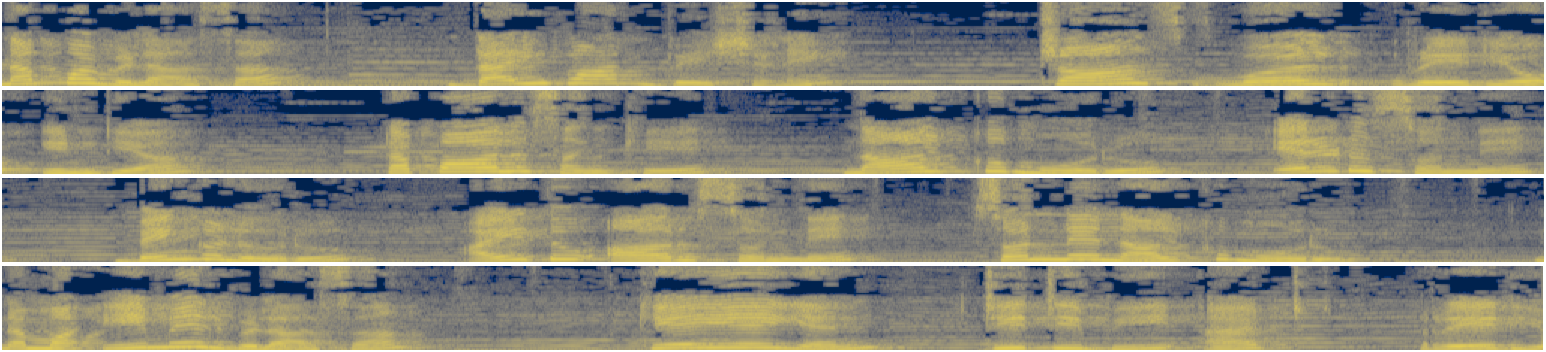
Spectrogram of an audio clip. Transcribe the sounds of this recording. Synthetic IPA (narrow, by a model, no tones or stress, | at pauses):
nɐmːɐʋilaːsɐ | d̪ɐjʋaːnʋɛːʂɐɳe | ʈɾaːnsʋɐɾlɖɾeːɖijoːiɳɖijaː | ʈ̪ɐpaːlusɐŋkʰje | naːlkumuːɾu | ɛɾɐɽusonːe | beŋɡɐɭuːɾu | ɐjd̪uʔaːɾusonːe | sonːenaːlkumuːɾu | nɐmːɐʔiːmeːlʋilaːsɐ | keːeːen | ʈiːʈiːbiaːʈ | ɾeːɖijoː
